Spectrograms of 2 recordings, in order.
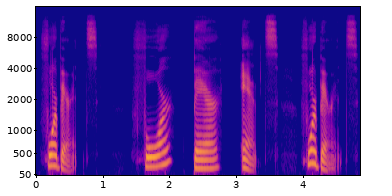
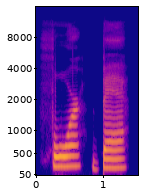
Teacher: The stress is on the second syllable. Bear. Forbearance.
